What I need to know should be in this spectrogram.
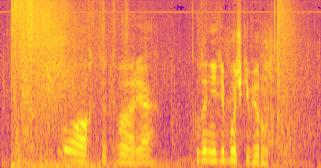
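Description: A monster growls and snarls up close.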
